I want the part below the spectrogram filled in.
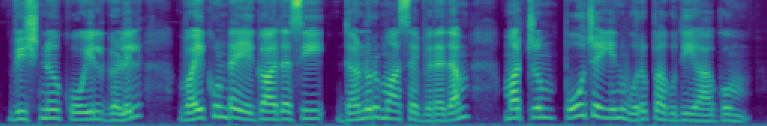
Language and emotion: Tamil, neutral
